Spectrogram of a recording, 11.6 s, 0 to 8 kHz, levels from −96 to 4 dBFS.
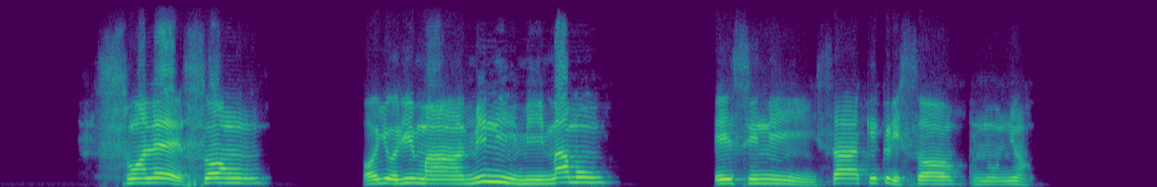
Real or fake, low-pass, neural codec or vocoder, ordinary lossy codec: fake; 7.2 kHz; codec, 16 kHz, 16 kbps, FunCodec, trained on LibriTTS, 50 frames a second; Opus, 32 kbps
